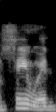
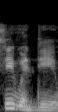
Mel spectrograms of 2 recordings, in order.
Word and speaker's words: Sewid: Uh, my name's Seawwood. My last name actually is pronounced seawe, which means paddling towards a chief giving potlatch in the language of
